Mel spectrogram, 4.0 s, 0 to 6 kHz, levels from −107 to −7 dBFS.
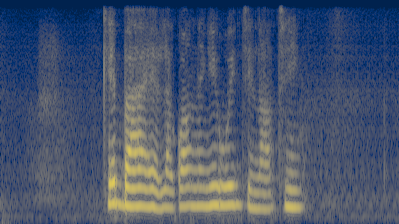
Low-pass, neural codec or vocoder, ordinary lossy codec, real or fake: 5.4 kHz; codec, 16 kHz in and 24 kHz out, 0.4 kbps, LongCat-Audio-Codec, fine tuned four codebook decoder; none; fake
